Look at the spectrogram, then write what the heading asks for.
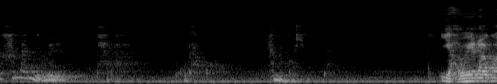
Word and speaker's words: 야훼: 야훼라고 하는 말은 히브리어를 발음나는 대로 야훼라고 적었어요. 우리나라 성경에는 여호와로 번역을 했어요.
